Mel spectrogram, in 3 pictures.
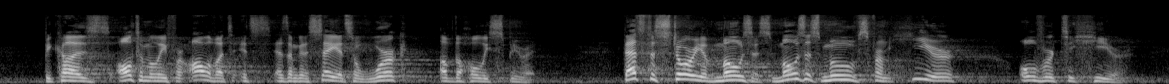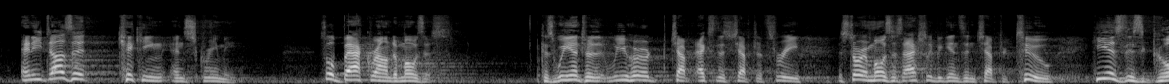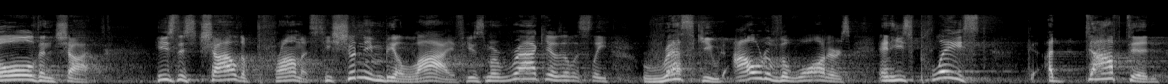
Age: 40-59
